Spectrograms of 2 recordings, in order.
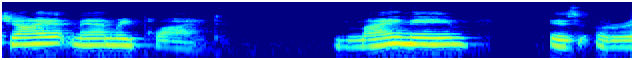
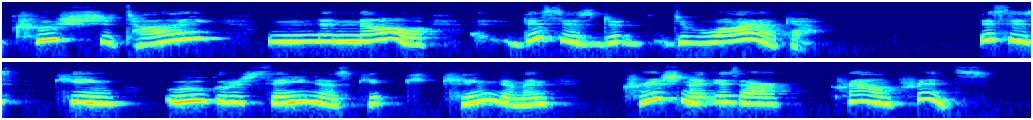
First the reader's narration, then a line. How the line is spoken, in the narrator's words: in a shivering voice, said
